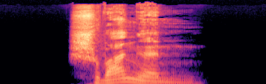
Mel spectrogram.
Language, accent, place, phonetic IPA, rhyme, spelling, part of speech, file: German, Germany, Berlin, [ˈʃvaŋən], -aŋən, schwangen, verb, De-schwangen.ogg
- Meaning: first/third-person plural preterite of schwingen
